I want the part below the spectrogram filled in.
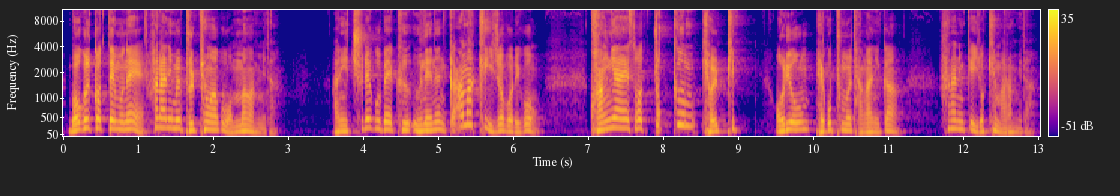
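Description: A man's voice: high voice, sing-song, moderate pace, a bit bright. A man preaching a night sermon as pastor, emphatic and asking the congregation rhetorical questions. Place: church service at night.

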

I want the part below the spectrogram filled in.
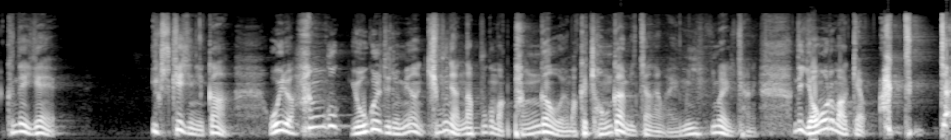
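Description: A man's voice: fairly high pitch, slightly rough. A male pastor and missionary telling his story as a sermon testimony, acting out inner voices and quoted people.

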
